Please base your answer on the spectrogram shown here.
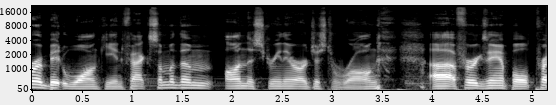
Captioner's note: short Laugh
